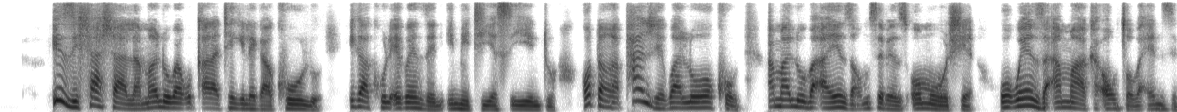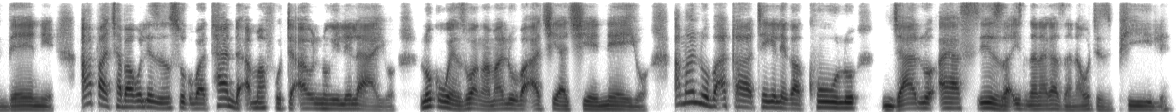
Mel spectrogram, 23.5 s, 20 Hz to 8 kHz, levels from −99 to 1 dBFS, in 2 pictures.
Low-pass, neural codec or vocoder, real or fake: 7.2 kHz; codec, 24 kHz, 0.9 kbps, DualCodec; fake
